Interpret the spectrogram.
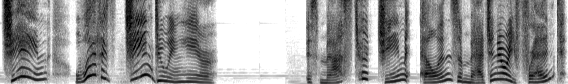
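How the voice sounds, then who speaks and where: Game fairy sidekick: extremely high, childlike, chirpy and exclamatory, slow-paced, music underneath. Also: female voice, wildly swooping pitch, dry recording, exaggerated voice. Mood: uneasy, puzzled. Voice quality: squeaky child-like voice. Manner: speaks of self in third person, exclamatory. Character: small childlike floating fairy companion, naive and chirpy. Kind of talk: English video game voice acting. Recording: music behind the voice.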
